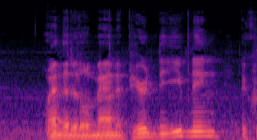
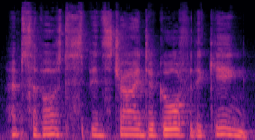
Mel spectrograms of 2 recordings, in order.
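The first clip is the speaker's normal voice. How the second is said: put-on a small frightened girl's voice; tearful girl; 12 semitones higher than usual. Girl in the locked room tells the little man, high and tearful. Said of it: "said the girl".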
